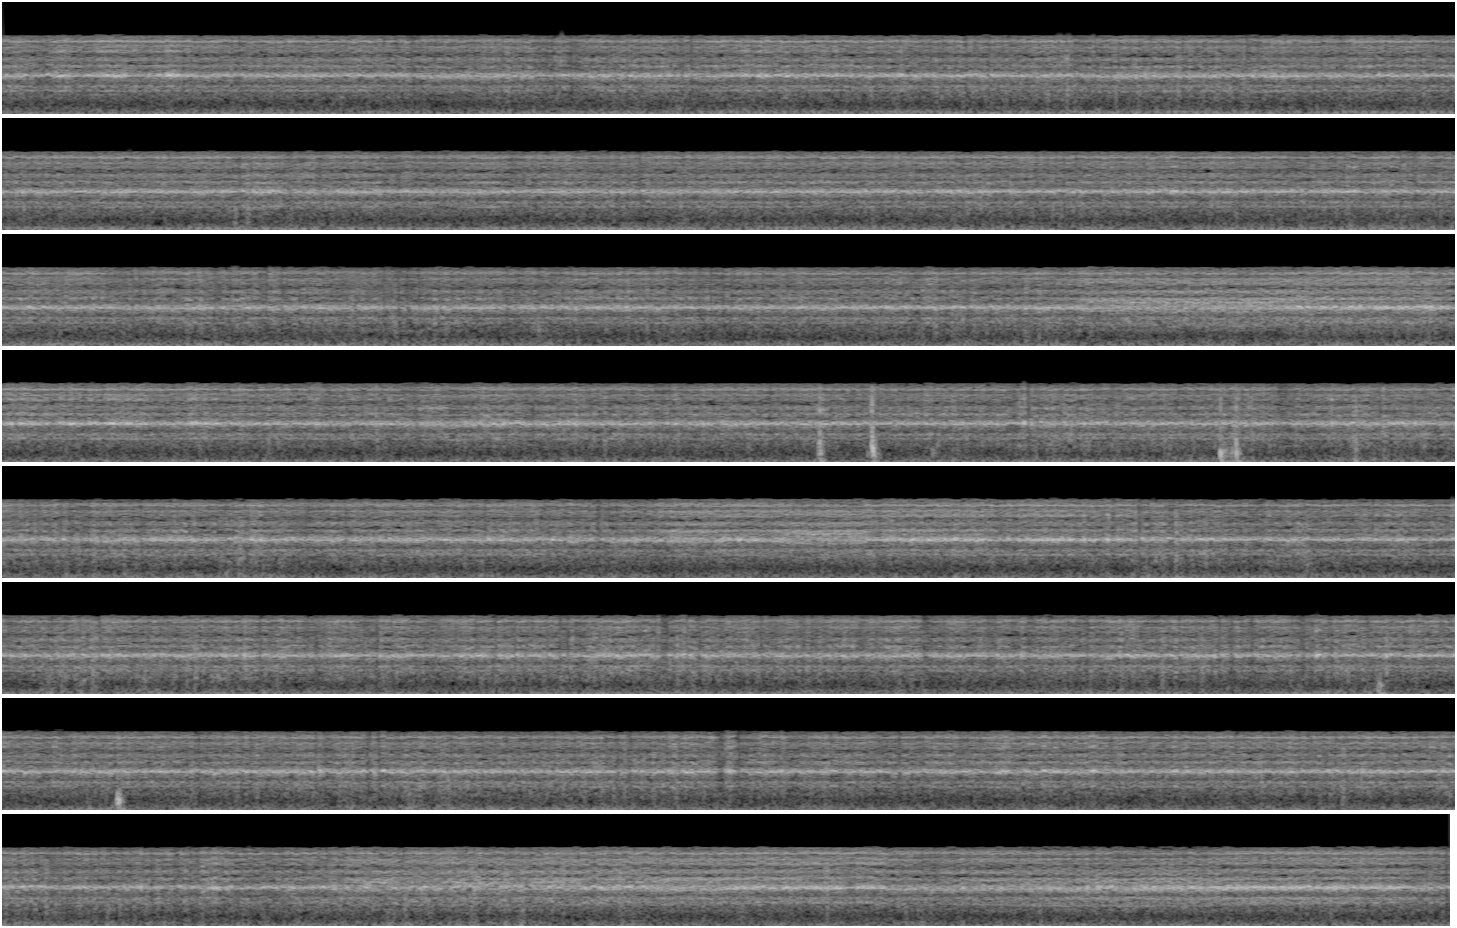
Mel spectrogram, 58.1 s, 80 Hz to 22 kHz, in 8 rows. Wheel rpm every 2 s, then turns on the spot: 230, 230, 230, 230, 230, 230, 230, 230, 230, 230, 220, 230, 230, 240, 230, 230, 230, 230, 240, 230, 230, 240, 230, 230, 230, 230, 220, 220, 220.
none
